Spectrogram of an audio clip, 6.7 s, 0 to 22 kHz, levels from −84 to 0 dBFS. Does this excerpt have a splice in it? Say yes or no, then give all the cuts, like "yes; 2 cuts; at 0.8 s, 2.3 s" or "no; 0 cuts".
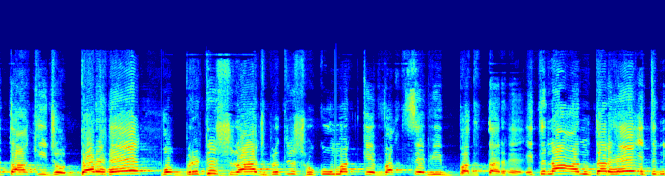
yes; 2 cuts; at 1.5 s, 5.2 s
